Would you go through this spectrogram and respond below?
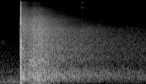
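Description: A single sharp rifle shot fired at a distant target, recorded close to the shooter, sounds loud and abrupt, with a long rolling echo that fades out over about a second.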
